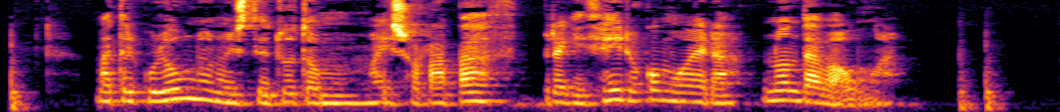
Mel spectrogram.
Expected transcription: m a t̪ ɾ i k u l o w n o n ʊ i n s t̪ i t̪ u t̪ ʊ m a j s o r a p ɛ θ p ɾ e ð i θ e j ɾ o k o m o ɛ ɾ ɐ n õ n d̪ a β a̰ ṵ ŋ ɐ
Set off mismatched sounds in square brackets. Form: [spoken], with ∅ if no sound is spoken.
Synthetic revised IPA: m a t̪ ɾ i k u l o w n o n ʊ i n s t̪ i t̪ u t̪ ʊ m a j s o r a p [a] θ p ɾ e [ɣ] i θ e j ɾ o k o m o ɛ ɾ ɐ n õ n d̪ a β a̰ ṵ ŋ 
